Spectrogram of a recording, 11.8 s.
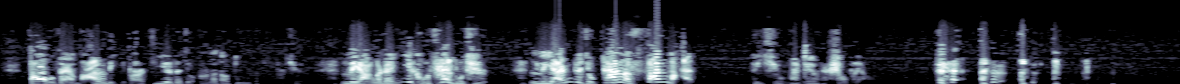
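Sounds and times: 
speech: 0:00.4 - 0:06.9, 0:07.5 - 0:08.7, 0:09.4 - 0:10.4
man coughing: 0:09.4 - 0:11.1.

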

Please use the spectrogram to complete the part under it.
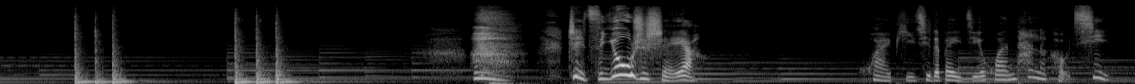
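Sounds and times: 
loud knocking on a door: 0:00.8 - 0:01.4, 0:02.3 - 0:03.0
speech: 0:05.7 - 0:07.1, 0:08.7 - 0:11.2.

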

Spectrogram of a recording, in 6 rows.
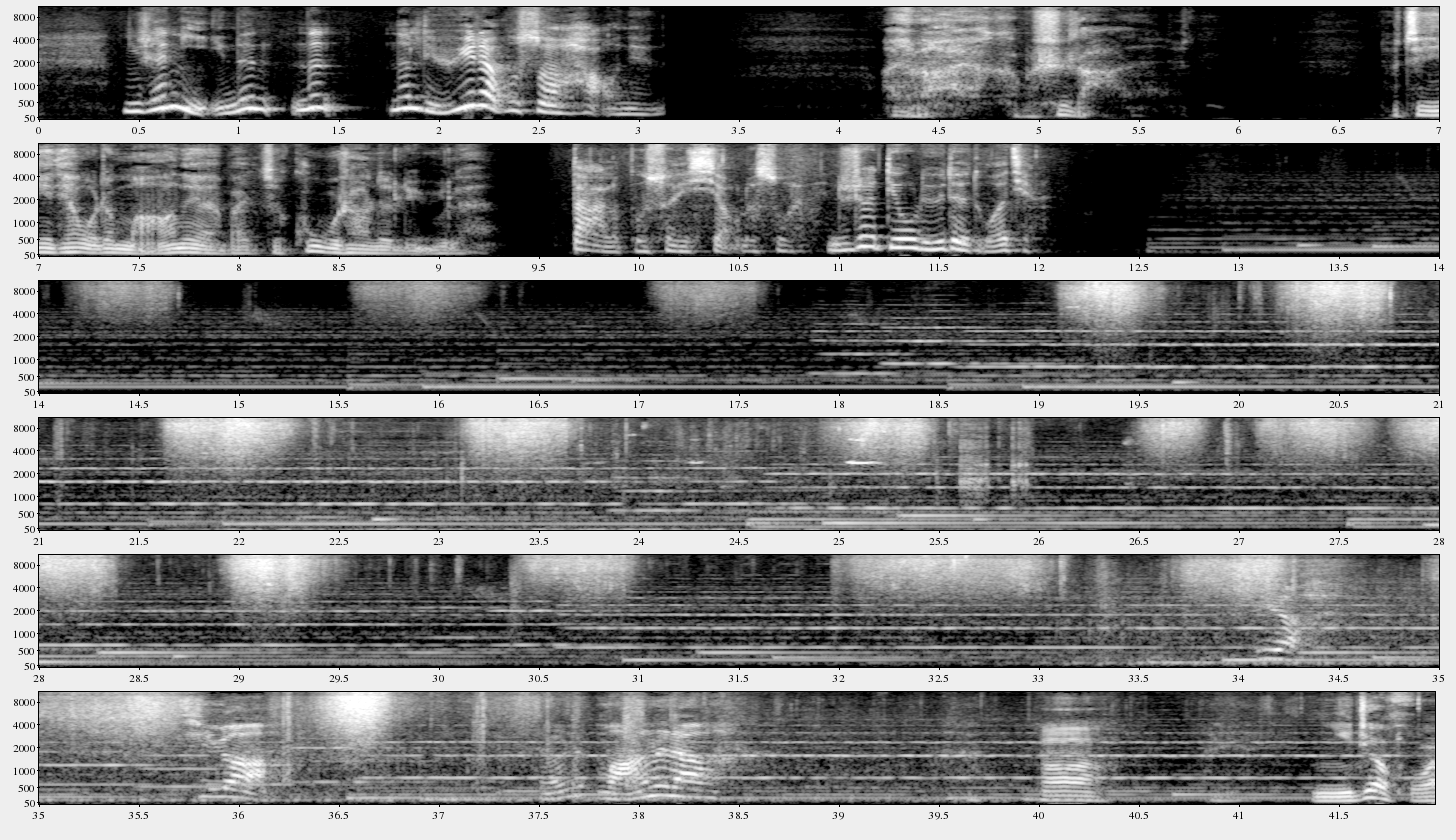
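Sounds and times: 
speech: 0:00.4 - 0:03.2, 0:04.3 - 0:05.4, 0:06.8 - 0:12.1, 0:37.9 - 0:38.5, 0:40.0 - 0:40.4, 0:41.4 - 0:41.9
broom sweeping a courtyard: 0:14.1 - 0:14.8, 0:15.6 - 0:16.4, 0:17.1 - 0:17.7, 0:19.0 - 0:38.2.

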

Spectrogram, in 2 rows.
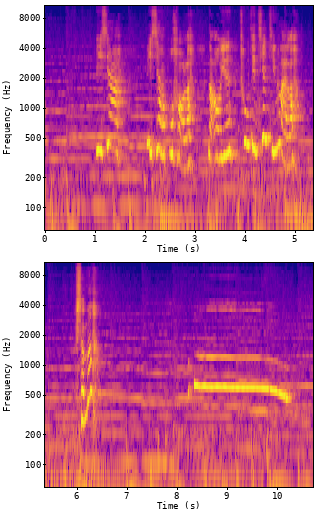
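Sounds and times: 
speech: 0:01.0 - 0:05.2, 0:06.0 - 0:06.5
long shrill beast howl: 0:08.2 - 0:10.4.

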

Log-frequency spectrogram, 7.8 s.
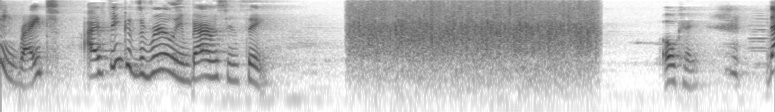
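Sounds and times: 
speech: 0:00.1 - 0:02.8, 0:06.6 - 0:07.7
audience applause: 0:03.5 - 0:06.0.

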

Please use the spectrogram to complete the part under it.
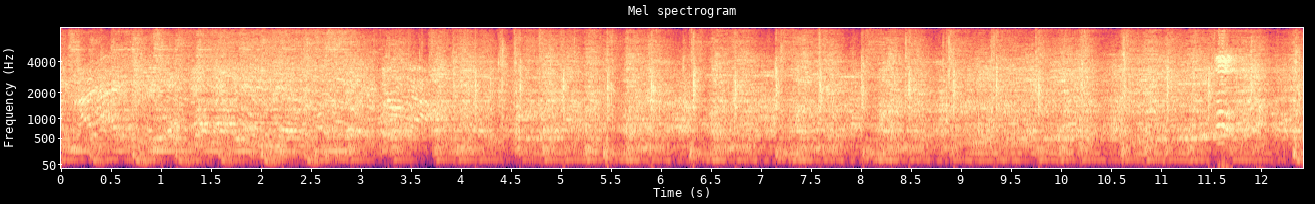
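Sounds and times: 
crowd cheering and shouting: 0:00.0 - 0:12.4
large audience applause: 0:02.8 - 0:12.4.

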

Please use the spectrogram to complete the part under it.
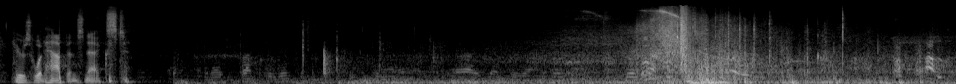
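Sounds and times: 
speech: 0:00.2 - 0:01.4
mortar shell exploding near a trench position near a tank in Afghanistan: 0:06.4 - 0:08.2.

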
